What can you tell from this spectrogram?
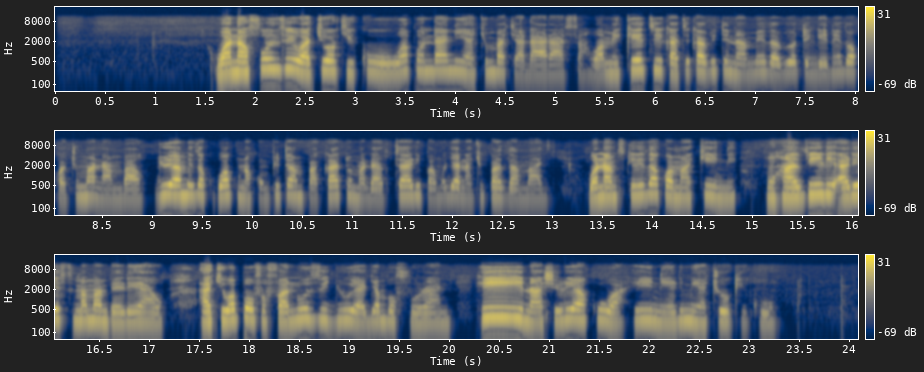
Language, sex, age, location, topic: Swahili, female, 25-35, Dar es Salaam, education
